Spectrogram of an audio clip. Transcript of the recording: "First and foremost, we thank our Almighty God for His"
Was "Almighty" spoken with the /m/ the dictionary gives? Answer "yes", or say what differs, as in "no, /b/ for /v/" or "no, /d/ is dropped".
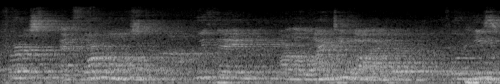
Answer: no, /m/ is dropped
